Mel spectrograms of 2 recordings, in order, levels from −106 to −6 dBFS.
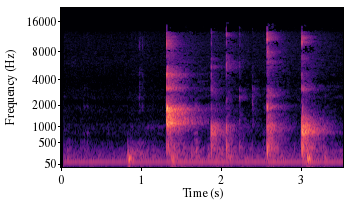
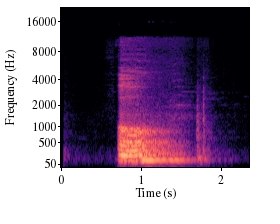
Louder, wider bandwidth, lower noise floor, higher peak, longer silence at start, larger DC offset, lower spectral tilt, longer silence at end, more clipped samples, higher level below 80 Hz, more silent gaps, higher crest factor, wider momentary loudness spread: second, -33 LUFS vs -28 LUFS; first, 15 kHz vs 11 kHz; second, -62 dBFS vs -82 dBFS; first, -8 dBFS vs -12 dBFS; about the same, 0.8 s vs 0.7 s; neither; second, -2.5 dB/octave vs -9 dB/octave; second, 0.2 s vs 0.55 s; neither; about the same, -74 dBFS vs -72 dBFS; neither; first, 30 dB vs 18 dB; first, 22 LU vs 18 LU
